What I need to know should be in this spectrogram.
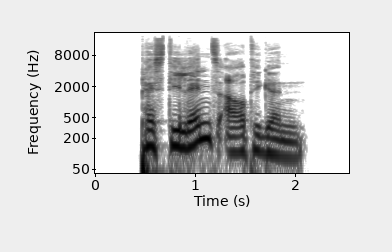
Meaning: inflection of pestilenzartig: 1. strong genitive masculine/neuter singular 2. weak/mixed genitive/dative all-gender singular 3. strong/weak/mixed accusative masculine singular 4. strong dative plural
- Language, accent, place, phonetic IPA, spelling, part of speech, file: German, Germany, Berlin, [pɛstiˈlɛnt͡sˌʔaːɐ̯tɪɡn̩], pestilenzartigen, adjective, De-pestilenzartigen.ogg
